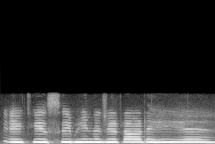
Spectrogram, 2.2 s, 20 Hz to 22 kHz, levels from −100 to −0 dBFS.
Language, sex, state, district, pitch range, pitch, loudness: Hindi, female, Bihar, Patna, 390-400 Hz, 395 Hz, -9 LUFS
